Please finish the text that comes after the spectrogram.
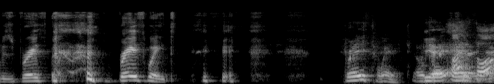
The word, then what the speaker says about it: Braithwaite: And the And pronunciation of the last name is Braithwaite.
